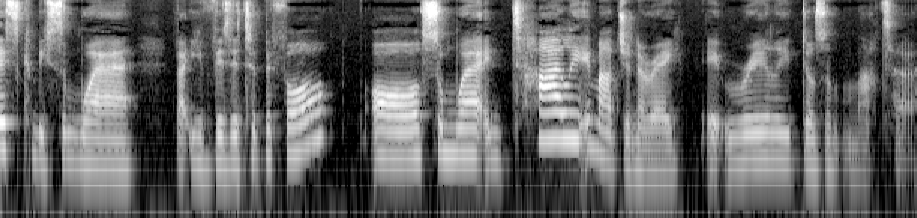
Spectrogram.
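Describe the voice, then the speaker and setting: A woman with a normal speaking voice, a fairly low pitch and lively intonation speaks at a moderate pace with big swings in loudness on a very clean recording with a silent background. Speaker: hypnotherapist. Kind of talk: guided relaxation / hypnotherapy talk. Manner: calm, instructive.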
